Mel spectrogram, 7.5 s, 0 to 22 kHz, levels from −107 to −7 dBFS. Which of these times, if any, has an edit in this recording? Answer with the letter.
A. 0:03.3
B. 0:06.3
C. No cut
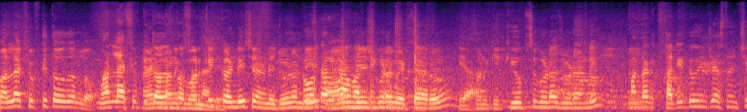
B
